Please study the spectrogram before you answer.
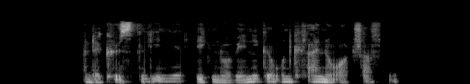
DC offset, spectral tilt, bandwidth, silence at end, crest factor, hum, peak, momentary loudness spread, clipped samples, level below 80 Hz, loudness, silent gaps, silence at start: under 0.1%; -3 dB/octave; 8.2 kHz; 0.7 s; 24 dB; none; -4 dBFS; 15 LU; under 0.1%; -54 dBFS; -25 LUFS; 3.83-3.88 s; 0.85 s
